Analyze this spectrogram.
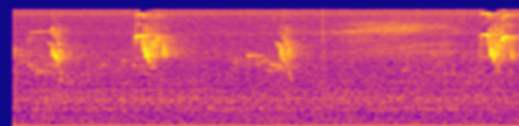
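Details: Mountain bulbul giving four sharp, high, downward-slurred notes at irregular intervals over a steady hiss of background noise.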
